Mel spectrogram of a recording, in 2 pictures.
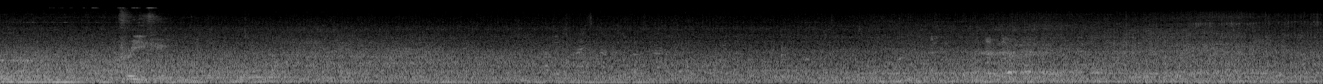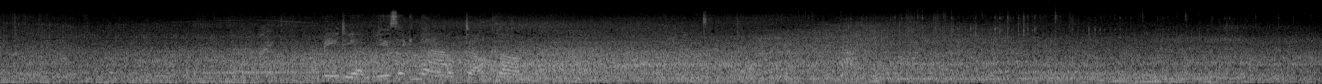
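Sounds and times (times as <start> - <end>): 
city ambience in Germany: 0.0 - 26.4.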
